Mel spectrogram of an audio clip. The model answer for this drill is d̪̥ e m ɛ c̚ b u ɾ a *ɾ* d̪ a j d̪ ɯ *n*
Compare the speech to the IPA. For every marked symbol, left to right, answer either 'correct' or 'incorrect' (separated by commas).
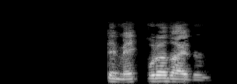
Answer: incorrect, correct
